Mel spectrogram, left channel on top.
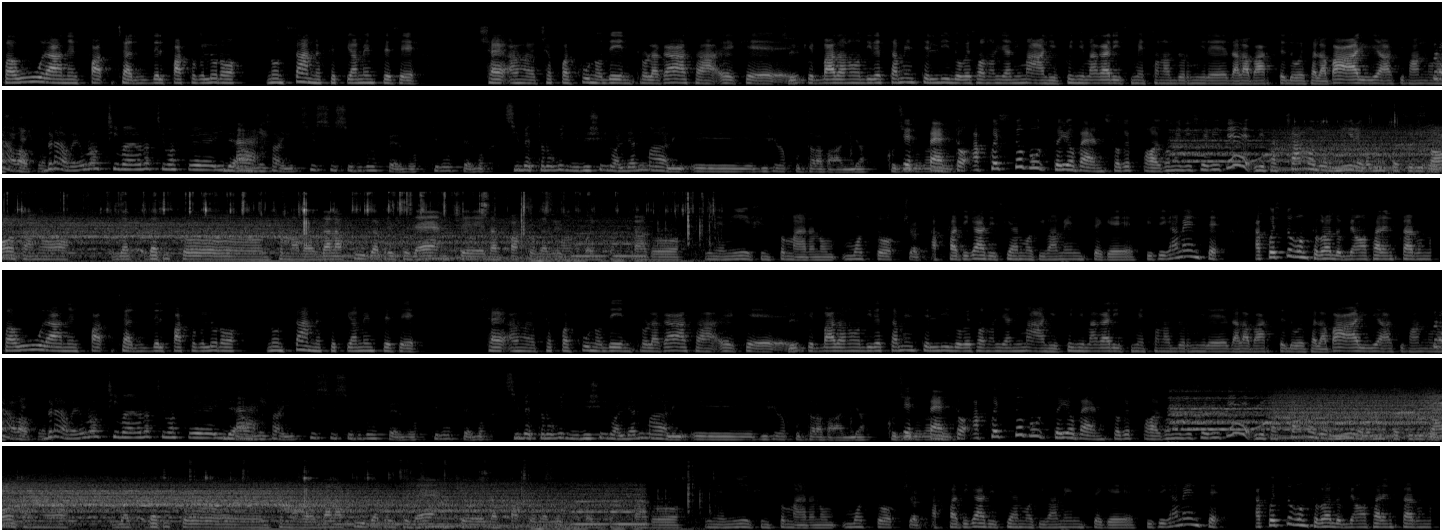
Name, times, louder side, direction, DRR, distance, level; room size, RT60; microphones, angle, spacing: voice 1, 0.0-4.2 4.8-14.8 16.7-17.0 23.4-29.5 29.9-37.8 38.1-41.0 41.3-43.1, left 3 dB, 25° left, 0.6 m, -44 dB
voice 2, 14.3-23.9 28.6-28.8 34.2-34.5 35.3-35.5 37.8-38.2, equal, 10° left, 1.5 m, -47 dB
sound 1, 26.0-35.3, right 5 dB, 40° right, 2.2 m, -43 dB
sound 2, 27.3-36.0, left 11 dB, 80° left, 0.7 m, -48 dB
22.5 x 8.3 x 2.9 m
head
